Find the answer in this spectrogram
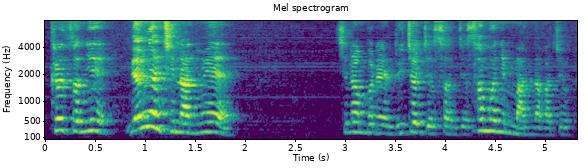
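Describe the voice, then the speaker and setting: Her voice a little high and a little mellow, a woman pastor preaches at a normal speed. She is emphatic, repeating phrases for stress and calling out for amens. The sermon comes from a church sanctuary, recorded with a distant mic in an echoey hall.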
